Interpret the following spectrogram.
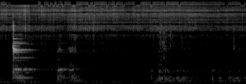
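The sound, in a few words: deer heart sizzling in a pan over a fire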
